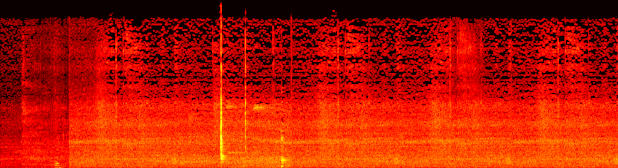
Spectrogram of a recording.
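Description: A steady, even noise that starts about a second in, with two sharp metallic clicks about a second apart near the middle. The clicks come as the hydraulic stud-tensioning cylinder is set over a cylinder head nut.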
